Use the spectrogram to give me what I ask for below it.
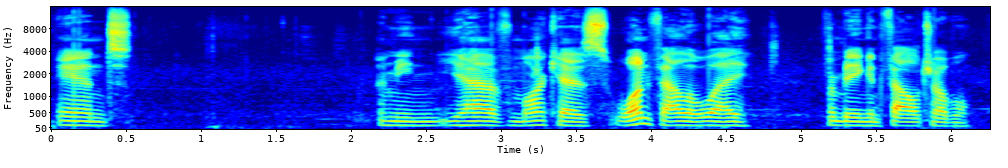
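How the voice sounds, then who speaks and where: A man giving color commentary at a high school basketball game, speaking hesitantly with frequent restarts. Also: flat delivery, slow pace, smooth. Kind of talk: casual sports commentary. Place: school gym.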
